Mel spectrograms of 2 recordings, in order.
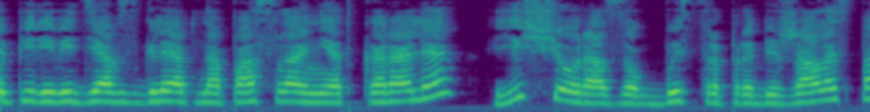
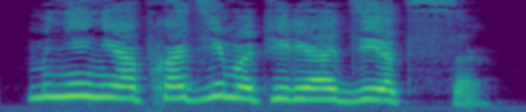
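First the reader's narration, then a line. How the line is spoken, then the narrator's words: Tired sigh. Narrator (Russian): устало вздохнула я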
